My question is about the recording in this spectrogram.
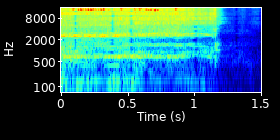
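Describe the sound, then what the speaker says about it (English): A power drill bores pilot holes for hinge screws in a wooden cabinet frame, making a steady, close whirring grind for about a second before it stops abruptly. "pre-drill my 2 holes"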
